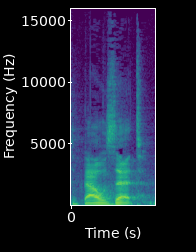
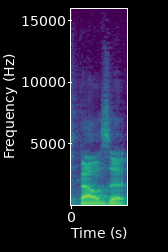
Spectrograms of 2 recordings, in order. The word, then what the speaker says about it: Bowsette: It's Bowsette, by the way. That's how you say it. It's Bowsette, and we'll talk more about it once we talk about this week's project.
